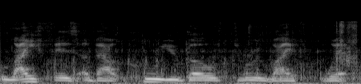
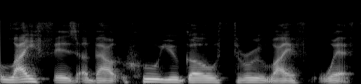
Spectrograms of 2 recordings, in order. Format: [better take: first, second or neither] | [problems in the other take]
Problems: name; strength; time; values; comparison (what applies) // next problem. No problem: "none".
second | background sound (Boiling); 13 dB below the speech // room echo; dies away in 0.2 s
